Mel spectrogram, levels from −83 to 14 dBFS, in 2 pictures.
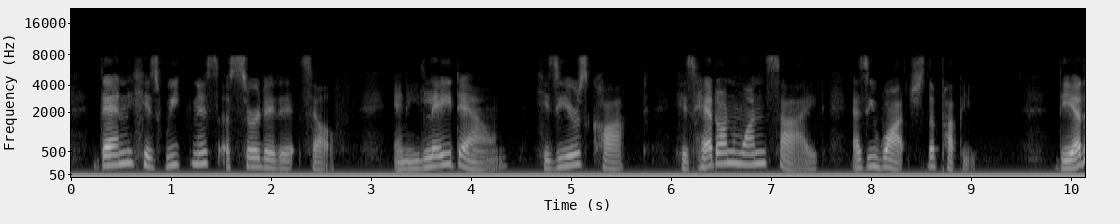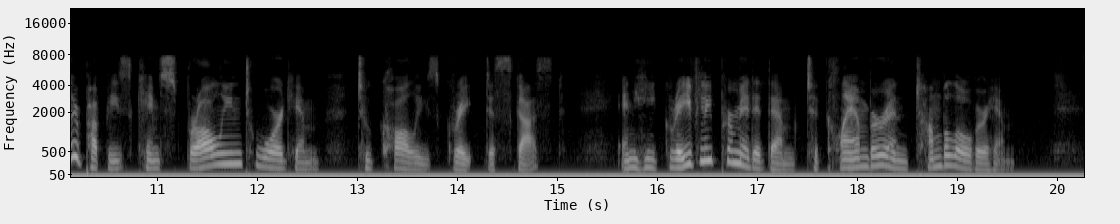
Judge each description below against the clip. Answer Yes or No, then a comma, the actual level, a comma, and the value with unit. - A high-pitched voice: No, medium, 170 Hz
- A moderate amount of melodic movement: No, wide, 6.2 semitones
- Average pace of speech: No, slow, 130 wpm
